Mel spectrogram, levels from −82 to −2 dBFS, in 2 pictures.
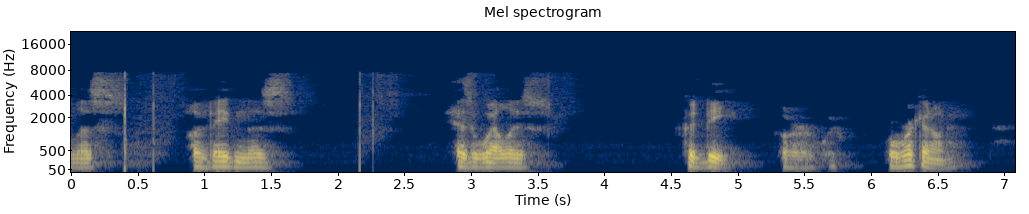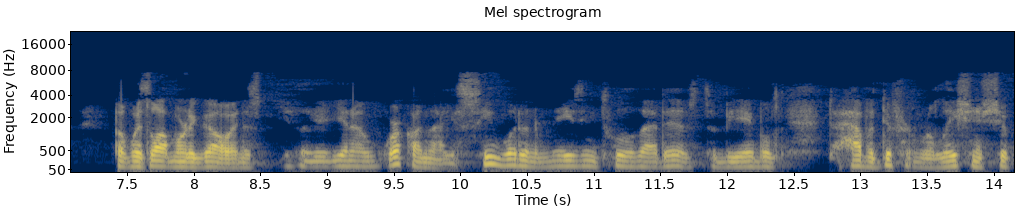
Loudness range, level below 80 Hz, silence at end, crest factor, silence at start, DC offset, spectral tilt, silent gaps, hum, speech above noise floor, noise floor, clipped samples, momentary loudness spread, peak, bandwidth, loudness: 5 LU; -58 dBFS; 0 s; 22 dB; 0 s; under 0.1%; -6 dB/octave; none; none; 53 dB; -75 dBFS; under 0.1%; 15 LU; -2 dBFS; 7.6 kHz; -22 LUFS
